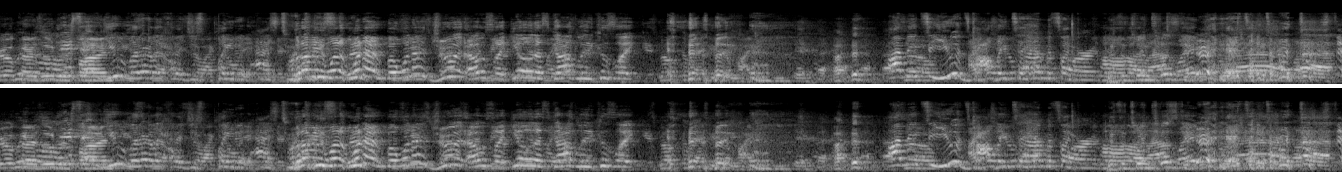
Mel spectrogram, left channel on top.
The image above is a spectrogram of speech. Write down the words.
cards. It would have been fine. You literally could have just played it as But I mean, when I drew it, I was like, yo, that's godly, cause like. I mean, to you it's godly. To him it's like,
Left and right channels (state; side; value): normal; both; correlation 0.41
